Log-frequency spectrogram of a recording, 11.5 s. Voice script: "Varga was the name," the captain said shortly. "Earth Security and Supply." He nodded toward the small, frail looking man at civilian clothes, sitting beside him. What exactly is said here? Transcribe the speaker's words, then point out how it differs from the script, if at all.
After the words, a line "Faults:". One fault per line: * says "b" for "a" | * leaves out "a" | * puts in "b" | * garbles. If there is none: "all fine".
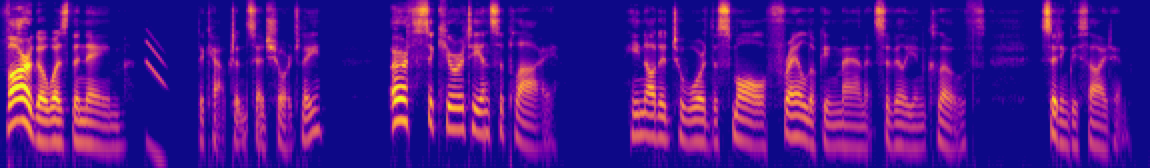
"Varga was the name," the captain said shortly. "Earth Security and Supply." He nodded toward the small, frail looking man at civilian clothes, sitting beside him.
Faults:
all fine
